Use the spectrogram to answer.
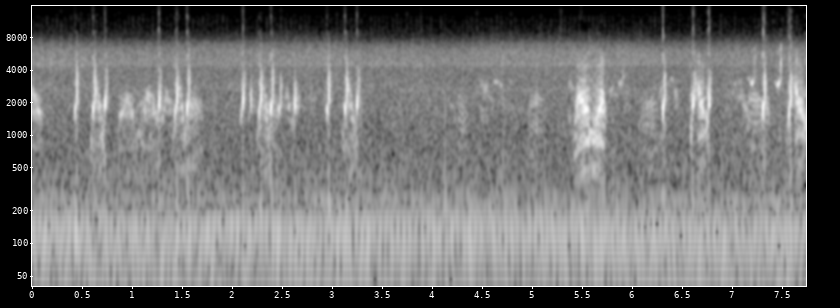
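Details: Common quail, recorded as a night hunting lure, repeating quick clipped three-note phrases, with a brief harsher burst in the middle and a steady electrical hum throughout.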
